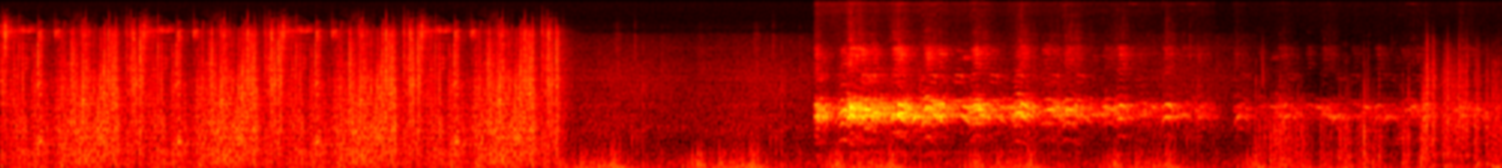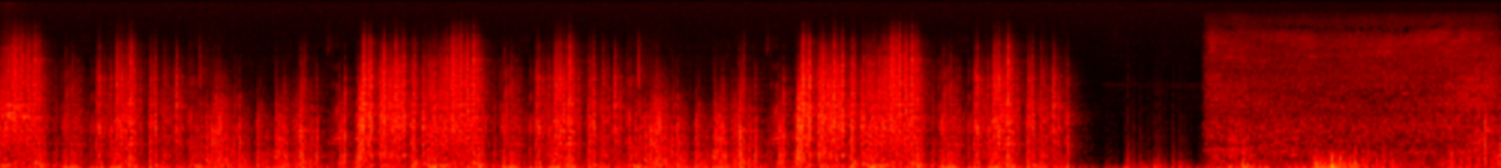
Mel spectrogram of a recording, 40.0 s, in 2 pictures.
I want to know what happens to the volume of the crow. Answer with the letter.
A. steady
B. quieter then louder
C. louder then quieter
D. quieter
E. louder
D.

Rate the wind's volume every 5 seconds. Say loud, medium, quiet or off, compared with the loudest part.
loud, loud, medium, medium, medium, medium, medium, medium.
